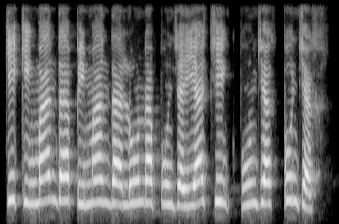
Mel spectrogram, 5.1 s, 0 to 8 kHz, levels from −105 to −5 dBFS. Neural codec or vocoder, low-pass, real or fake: vocoder, 22.05 kHz, 80 mel bands, WaveNeXt; 7.2 kHz; fake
